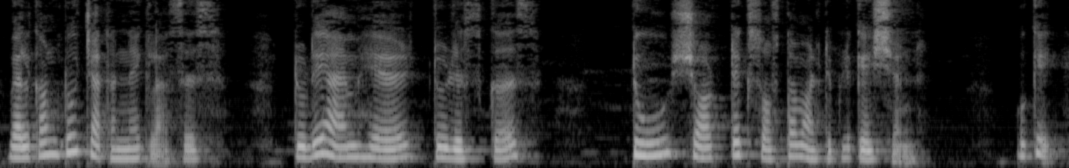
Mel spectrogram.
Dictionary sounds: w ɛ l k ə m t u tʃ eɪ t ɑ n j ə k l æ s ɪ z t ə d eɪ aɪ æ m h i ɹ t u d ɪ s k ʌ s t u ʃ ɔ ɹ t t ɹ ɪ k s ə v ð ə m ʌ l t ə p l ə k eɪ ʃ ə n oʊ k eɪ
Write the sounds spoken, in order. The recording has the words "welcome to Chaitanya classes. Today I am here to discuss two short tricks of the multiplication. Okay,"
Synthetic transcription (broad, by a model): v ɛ l k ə m t u tʃ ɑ t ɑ n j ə k l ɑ s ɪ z t ə d eɪ aɪ m h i ɹ t u d ɪ s k ʌ s t u ʃ ɔ ɹ t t ɛ k s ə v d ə m ʌ l t ə p l ə k eɪ ʃ ə n oʊ k eɪ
